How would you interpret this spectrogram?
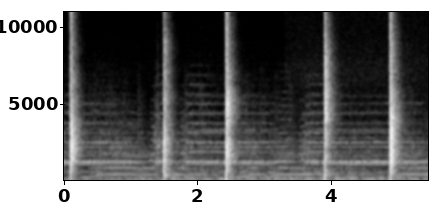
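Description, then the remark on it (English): Five sharp, loud slaps land at uneven intervals as a person repeatedly slaps themself, each a crisp smack against skin, over a steady tonal hum in the background, with no talking. “I'll repeatedly slap myself.”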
